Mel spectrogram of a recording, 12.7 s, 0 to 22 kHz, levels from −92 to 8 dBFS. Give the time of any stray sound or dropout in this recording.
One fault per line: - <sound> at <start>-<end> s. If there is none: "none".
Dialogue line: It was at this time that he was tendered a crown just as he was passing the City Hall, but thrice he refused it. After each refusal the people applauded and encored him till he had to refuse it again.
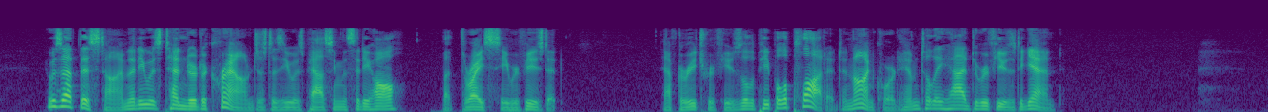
none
